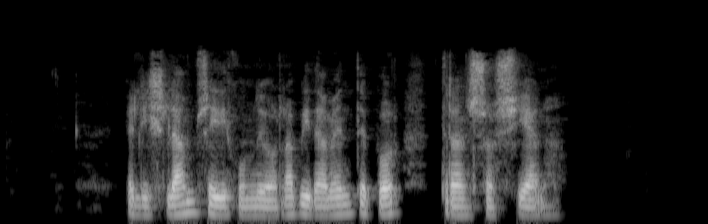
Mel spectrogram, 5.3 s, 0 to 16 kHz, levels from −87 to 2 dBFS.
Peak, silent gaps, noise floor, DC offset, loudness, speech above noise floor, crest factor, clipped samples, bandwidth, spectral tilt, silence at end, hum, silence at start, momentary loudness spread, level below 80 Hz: -6 dBFS; none; -88 dBFS; under 0.1%; -26 LUFS; 62 dB; 22 dB; under 0.1%; 7.8 kHz; -4.5 dB/octave; 1.15 s; none; 0.95 s; 8 LU; -68 dBFS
